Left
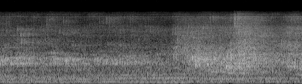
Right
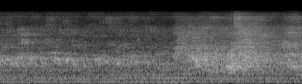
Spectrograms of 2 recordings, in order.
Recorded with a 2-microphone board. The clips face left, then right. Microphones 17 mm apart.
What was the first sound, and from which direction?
Running water, 25° left (ahead or behind).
